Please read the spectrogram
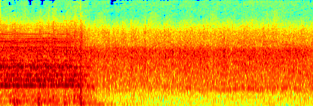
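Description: A comparsa's male chorus with guitars and steady drum beats holds a final sung chord that cuts off about a second in. Audience applause follows.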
